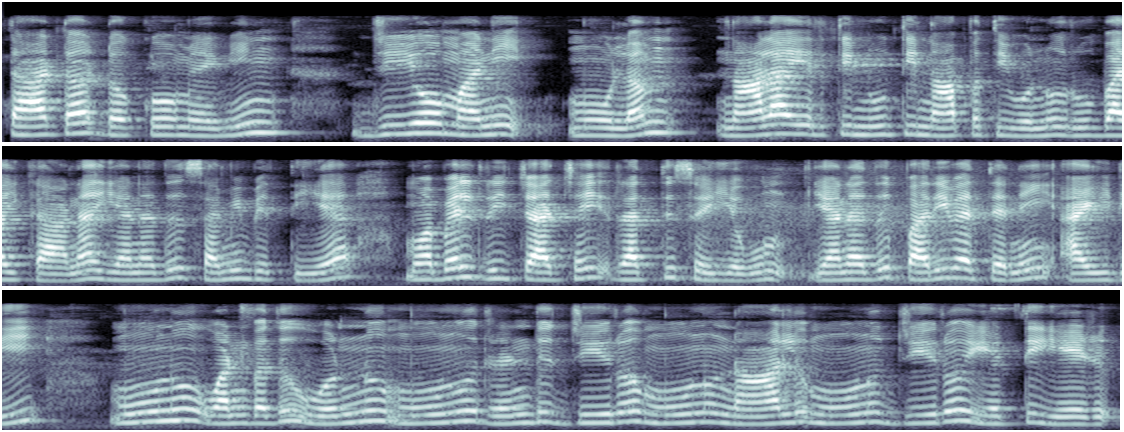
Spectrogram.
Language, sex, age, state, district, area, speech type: Tamil, female, 30-45, Tamil Nadu, Viluppuram, rural, read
